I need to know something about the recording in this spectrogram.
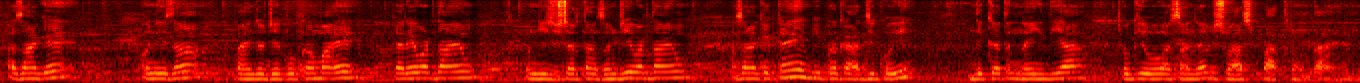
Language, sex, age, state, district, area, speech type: Sindhi, male, 60+, Uttar Pradesh, Lucknow, rural, spontaneous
